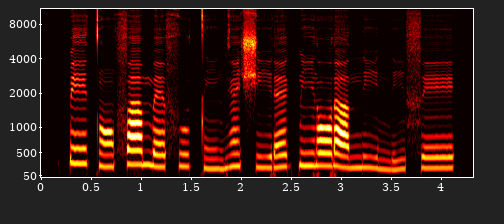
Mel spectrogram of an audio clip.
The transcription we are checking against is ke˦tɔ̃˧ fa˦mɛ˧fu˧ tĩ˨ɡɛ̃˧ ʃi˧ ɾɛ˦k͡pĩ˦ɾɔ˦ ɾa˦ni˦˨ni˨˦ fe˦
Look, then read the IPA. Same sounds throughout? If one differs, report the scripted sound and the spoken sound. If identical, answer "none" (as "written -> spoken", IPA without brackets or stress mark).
k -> k͡p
